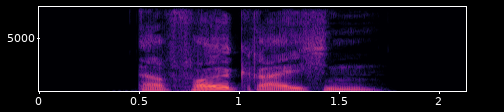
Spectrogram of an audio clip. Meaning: inflection of erfolgreich: 1. strong genitive masculine/neuter singular 2. weak/mixed genitive/dative all-gender singular 3. strong/weak/mixed accusative masculine singular 4. strong dative plural
- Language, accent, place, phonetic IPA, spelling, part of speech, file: German, Germany, Berlin, [ɛɐ̯ˈfɔlkʁaɪ̯çn̩], erfolgreichen, adjective, De-erfolgreichen.ogg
